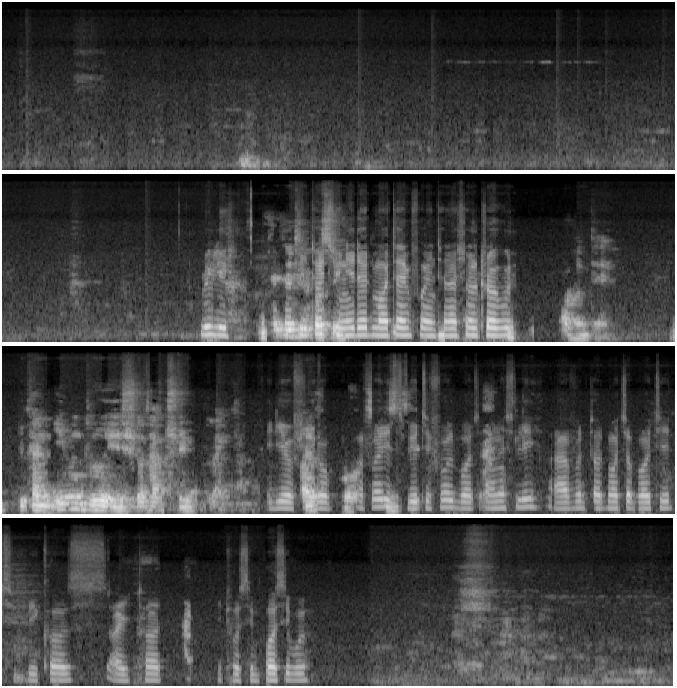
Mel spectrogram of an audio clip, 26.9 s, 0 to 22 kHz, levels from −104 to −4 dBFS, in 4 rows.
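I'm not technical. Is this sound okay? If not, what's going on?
No, there are three distinct problems here.

The main one is speech suppressed in double talk. The talker's voice gets pulled down while the other end of the call is also talking, at 9.2 to 9.56 s, 10.25 to 12.42 s, 15.52 to 15.61 s, 16.44 to 17.82 s, 18.22 to 18.45 s and 21.98 to 22.15 s. The likely cause is the echo canceller getting confused when both sides talk at once. It can't tell the talker apart from the echo of the far side, so it turns everything down. The long stretch around 10 to 12 s and the one around 16 to 18 s sink almost to nothing. The short blip at 15.5 s is only a slight dip.

There's also one lost LE Audio frame at 17.15 s, a single 7.5 ms gap in the Bluetooth link. The decoder filled the hole by guessing from the sound just before it. That leaves a tiny smeared, noisy flicker instead of a clean click. 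It lands inside the 16.44 to 17.82 s dip.

Finally, there's background gated by the echo canceller at 20.9 to 21.29 s and 23.66 to 23.83 s. While the far side was coming out of the loudspeaker, the canceller clamped the microphone down. The room sound briefly drops away, more noticeably in the first one, then comes back once it lets go.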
